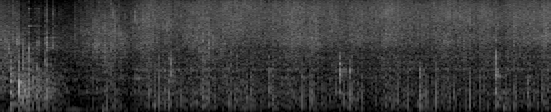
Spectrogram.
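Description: Chopped celery, peppers and onion sizzling in hot olive oil in a stainless steel pan, the sizzle growing louder about a second in. A wooden spoon stirs them, with a few faint clicks and scrapes against the pan.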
